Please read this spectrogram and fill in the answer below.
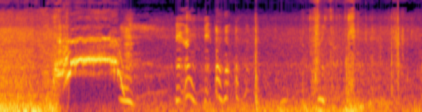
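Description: A girl's short, high-pitched excited scream about a second in, after a loud rushing noise, followed by brief excited voices.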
